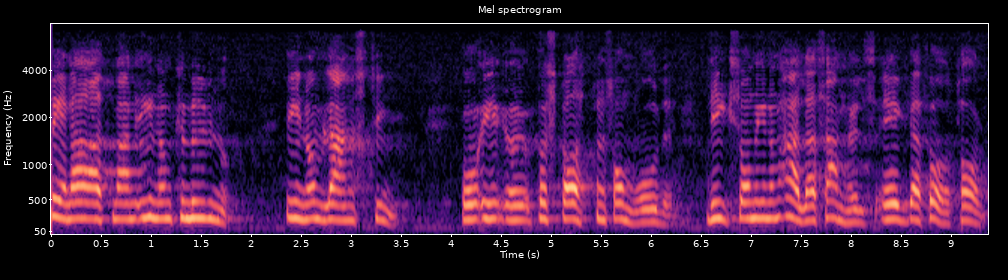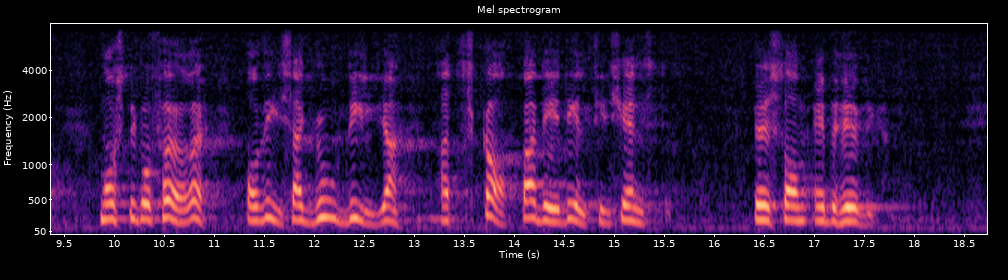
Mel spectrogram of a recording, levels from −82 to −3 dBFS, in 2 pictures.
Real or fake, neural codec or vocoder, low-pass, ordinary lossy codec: fake; codec, 16 kHz, 8 kbps, FreqCodec, smaller model; 7.2 kHz; none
